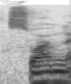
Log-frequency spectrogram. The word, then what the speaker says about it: Xuan: I would just introduce myself as Swan like a swan.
